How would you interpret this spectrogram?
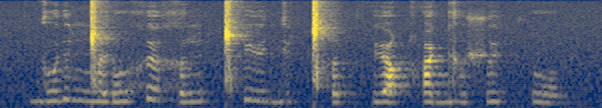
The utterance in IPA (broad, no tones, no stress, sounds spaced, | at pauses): d u ɾʲ u ŋ͡ǀ ø ɾ u x ø x ə ŋ ǀʰ y d y ǀʰ ə t̪ʰ y qʰ y ɡʲ u ʃ y t̪ʰ u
